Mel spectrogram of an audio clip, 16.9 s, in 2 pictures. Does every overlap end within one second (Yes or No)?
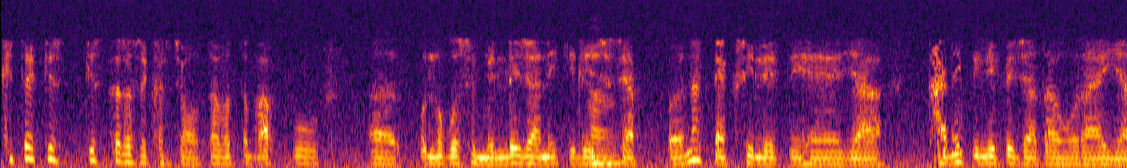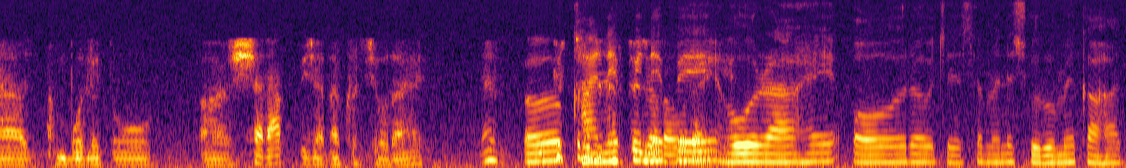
No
